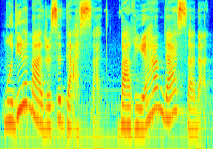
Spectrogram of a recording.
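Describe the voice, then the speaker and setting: A woman reading a children's story aloud as an audiobook narrator, calm and even. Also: mid-range voice, a little hiss or hum. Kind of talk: scripted narration.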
